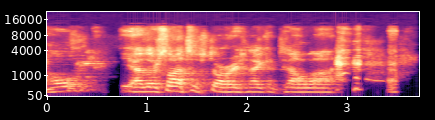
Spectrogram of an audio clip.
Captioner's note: laughter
